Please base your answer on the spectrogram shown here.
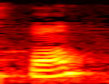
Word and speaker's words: BMP: And the last one is BMP which is which uses print graphics short for bitmap. It can be pronounced as bump bmp simply a simply a bit mapap image.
